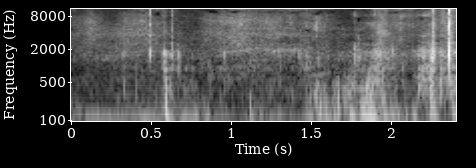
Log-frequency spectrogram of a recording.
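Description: Footsteps on dry leaves and ground litter, with a couple of sharp clicks about half a second in and crackling steps near the end, over a steady low rumble.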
